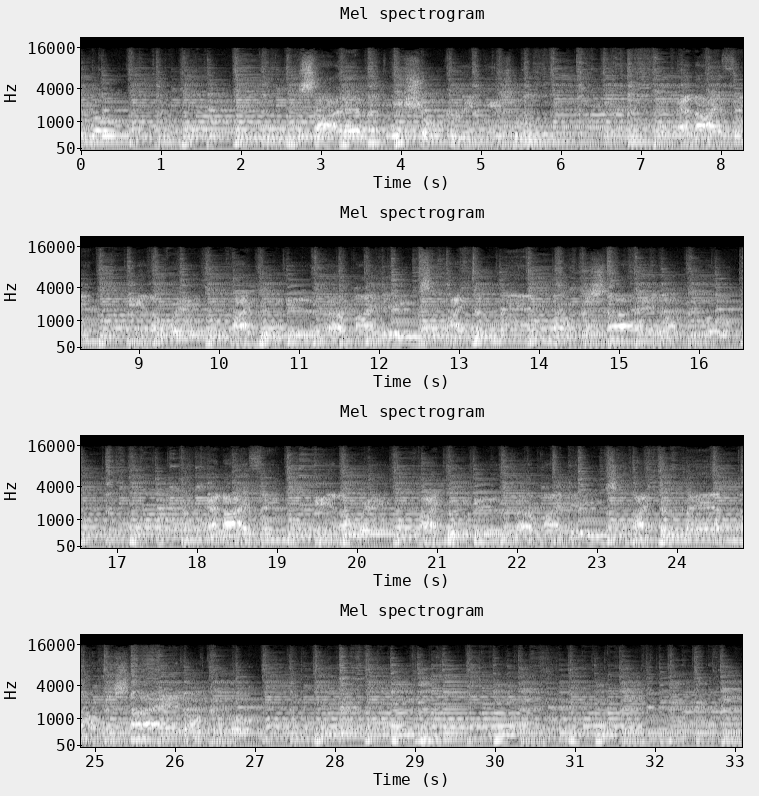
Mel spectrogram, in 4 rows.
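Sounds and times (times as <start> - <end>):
acoustic guitar strummed and picked: 0.0 - 33.0.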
